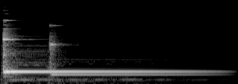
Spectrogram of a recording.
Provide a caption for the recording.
I've edited my doorbell recording in Audacity to (sort of) tune it to an octave from C to B, complete with sharp notes.
bell, bing, bong, chime, d, ding, ding-dong, dong, door, door-bell, doorbell, d-sharp, dsharp, house, octave, ping, ring, tuned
